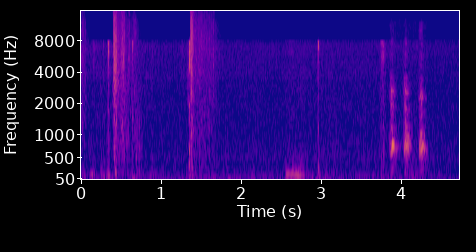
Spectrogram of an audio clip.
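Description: Minecraft chickens clucking in a quiet game scene, a few soft clucks midway and then three quick, distinct clucks near the end, with faint clicks and footsteps around them.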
